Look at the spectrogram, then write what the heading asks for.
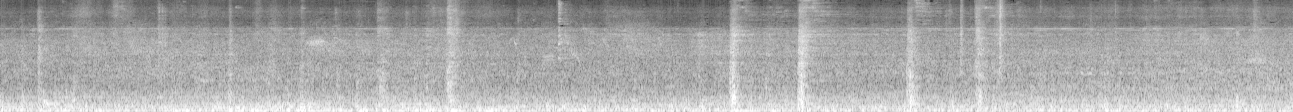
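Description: Moving passenger train heard from inside the coach: a steady low rumble of wheels on rails, with a few irregular sharp clacks.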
